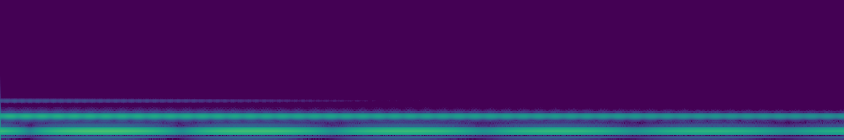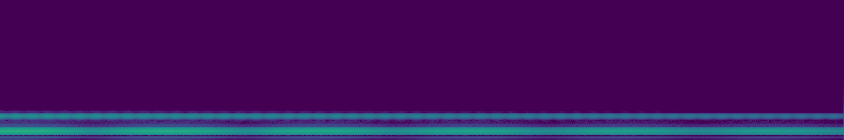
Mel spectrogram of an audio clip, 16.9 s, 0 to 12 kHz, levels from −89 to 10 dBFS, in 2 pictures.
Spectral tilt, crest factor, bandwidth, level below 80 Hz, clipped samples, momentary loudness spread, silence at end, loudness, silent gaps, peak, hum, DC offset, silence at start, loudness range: -17 dB/octave; 14 dB; 0.9 kHz; -90 dBFS; under 0.1%; 16 LU; 0 s; -32 LUFS; none; -18 dBFS; none; under 0.1%; 0 s; 13 LU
